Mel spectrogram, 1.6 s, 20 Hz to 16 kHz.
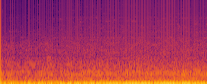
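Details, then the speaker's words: Mercedes-Benz 300 SL Gullwing, in fourth gear at about 18 mph, very low revs, light throttle: deep smooth rumble pulling steadily, no coughing, spluttering or hesitation; healthy low-rpm pulling. "and the engine is just very happy it's just sat there no coughing or spluttering um no sort of hesitation or fluffiness is just pulling and just gently it's off"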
